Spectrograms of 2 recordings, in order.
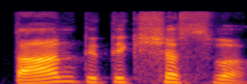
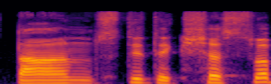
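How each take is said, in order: First: It is said without an s before titikshasva. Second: A light s sound comes before titikshasva.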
